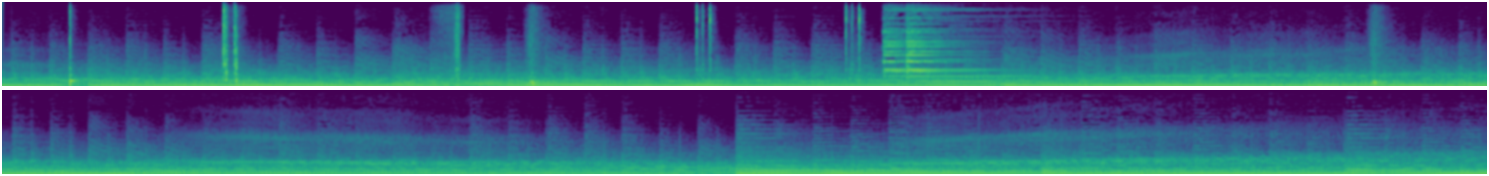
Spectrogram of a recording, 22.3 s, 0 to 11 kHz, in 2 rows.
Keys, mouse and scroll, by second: 0.4 click, 1.6-3.9 drag, 5.0-6.0 drag, 6.8 click, 7.1 click, 9.8 KP_Divide, 10.0 KP_Divide, 12.2 click, 13.3-15.4 drag, 19.1 click, 21.3 click, 21.8 click.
